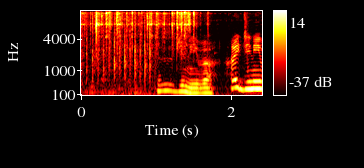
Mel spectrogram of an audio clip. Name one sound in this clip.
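A dog whines and howls up close.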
